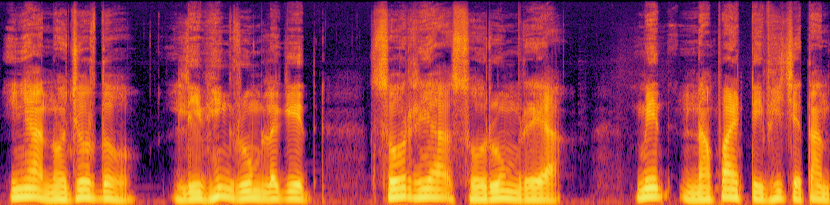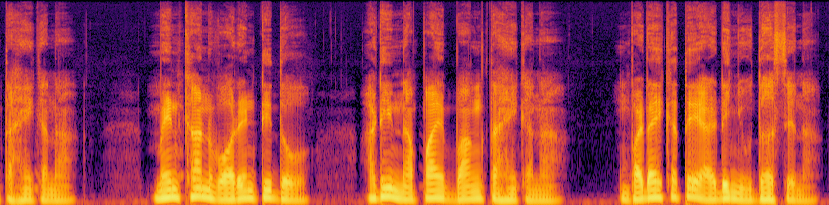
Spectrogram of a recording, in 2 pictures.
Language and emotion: Santali, sad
